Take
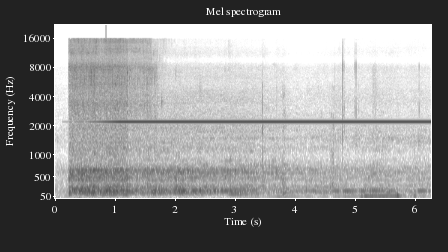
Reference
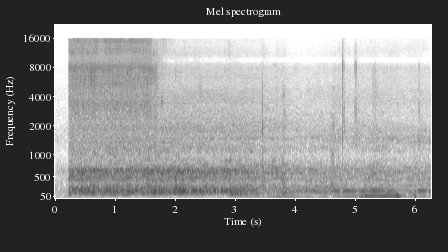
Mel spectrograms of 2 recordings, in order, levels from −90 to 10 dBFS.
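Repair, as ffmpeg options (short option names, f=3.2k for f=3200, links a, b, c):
-af "adeclick=t=4,bandreject=f=2.2k:w=30,asetnsamples=n=441:p=0,asendcmd='1.21 volume volume 6dB',volume=0dB"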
